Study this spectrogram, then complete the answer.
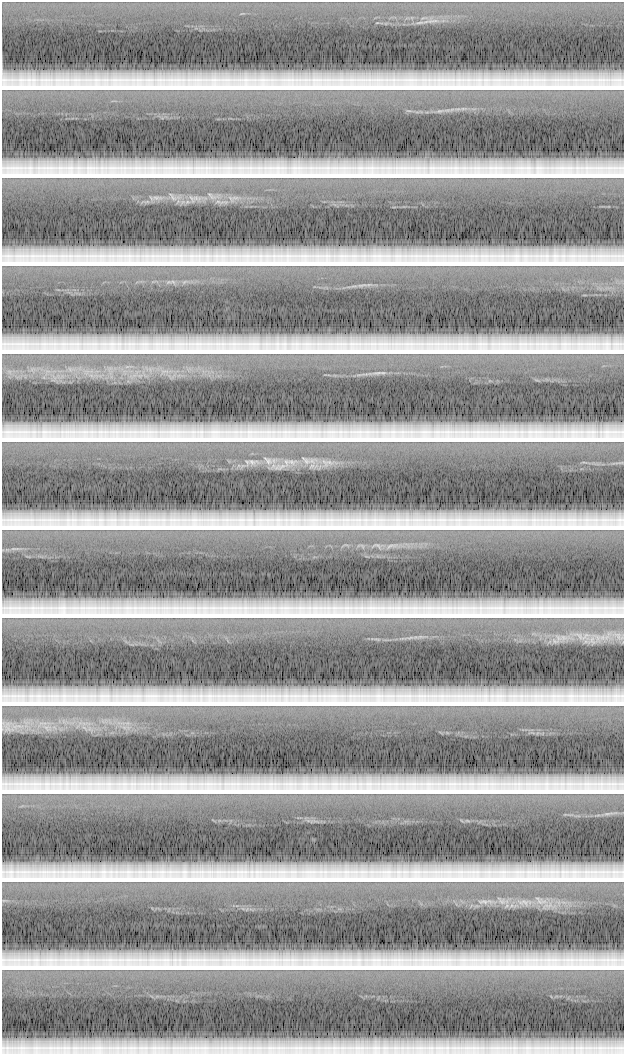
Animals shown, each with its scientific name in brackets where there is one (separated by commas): Mourning Warbler (Geothlypis philadelphia), Veery (Catharus fuscescens), Brown Creeper (Certhia americana), Eastern Wood-Pewee (Contopus virens), Black-throated Blue Warbler (Setophaga caerulescens), Ovenbird (Seiurus aurocapilla), American Robin (Turdus migratorius)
